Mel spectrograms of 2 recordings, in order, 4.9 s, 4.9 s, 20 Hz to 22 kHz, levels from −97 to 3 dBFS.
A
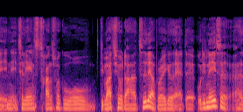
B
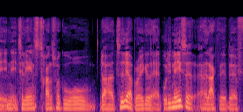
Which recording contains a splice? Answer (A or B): B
